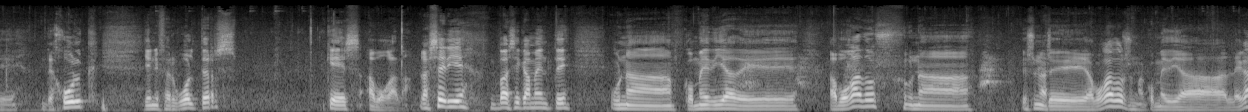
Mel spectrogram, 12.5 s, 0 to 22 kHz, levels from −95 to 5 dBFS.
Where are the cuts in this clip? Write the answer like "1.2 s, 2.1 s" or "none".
1.4 s, 6.0 s, 6.8 s, 10.5 s

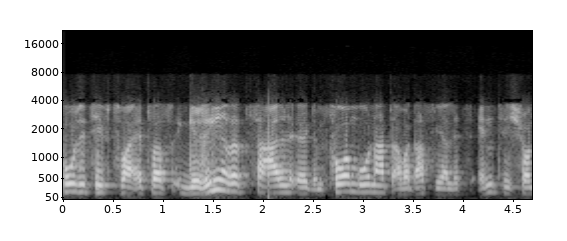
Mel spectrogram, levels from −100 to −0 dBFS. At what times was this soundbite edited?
2.5 s, 3.7 s

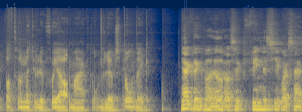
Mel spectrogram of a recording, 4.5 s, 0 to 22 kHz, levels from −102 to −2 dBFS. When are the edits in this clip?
1.0 s, 1.8 s, 3.3 s

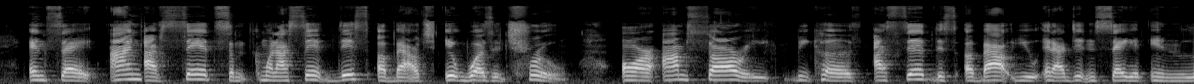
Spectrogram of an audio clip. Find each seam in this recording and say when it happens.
1.4 s, 2.6 s, 4.3 s

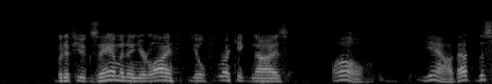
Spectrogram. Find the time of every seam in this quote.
none

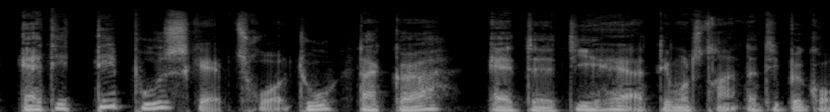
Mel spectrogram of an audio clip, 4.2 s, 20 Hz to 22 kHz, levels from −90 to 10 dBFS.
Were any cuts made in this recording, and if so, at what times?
1.7 s

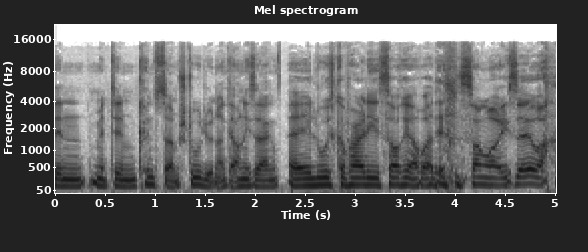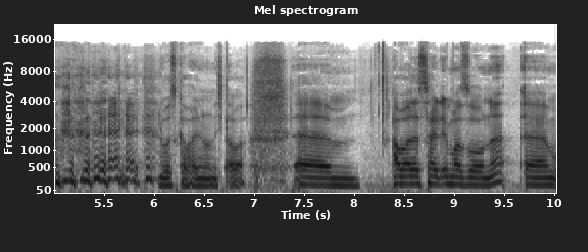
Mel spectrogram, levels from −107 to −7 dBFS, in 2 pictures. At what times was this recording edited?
1.7 s, 2.2 s, 6.0 s, 6.7 s

